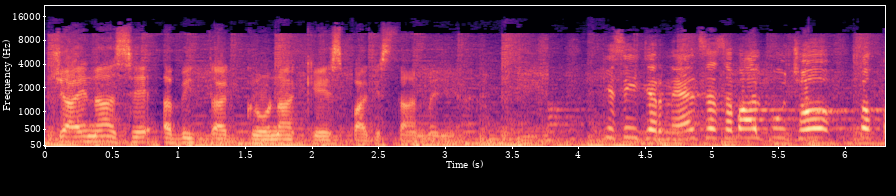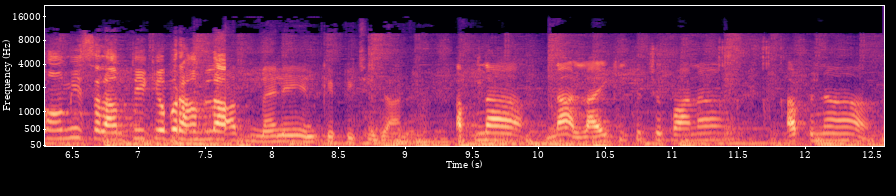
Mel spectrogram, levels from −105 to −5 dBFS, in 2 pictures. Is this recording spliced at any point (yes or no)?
no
